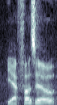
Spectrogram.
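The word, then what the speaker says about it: Fuzzzo: He was Fuzzo, and he would say it's F-U-Z-Z-Z-O, but the middle Z is silent.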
